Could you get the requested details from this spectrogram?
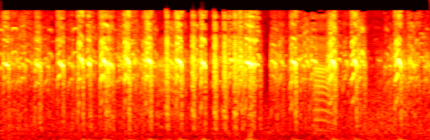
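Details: Loud close calls from several black-naped terns, with others in the distance. Rapid, repeated high squeaky chattering notes follow one another several times a second.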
